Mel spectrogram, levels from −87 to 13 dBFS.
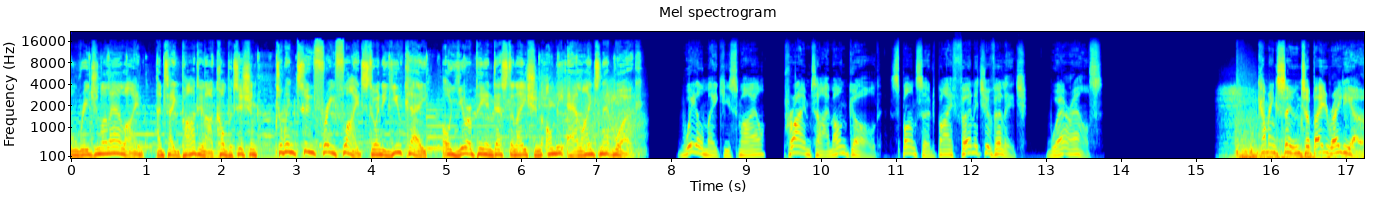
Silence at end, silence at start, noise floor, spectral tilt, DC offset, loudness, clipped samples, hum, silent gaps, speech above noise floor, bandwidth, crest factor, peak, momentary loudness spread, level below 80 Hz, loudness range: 0 s; 0 s; under -90 dBFS; -5 dB/octave; under 0.1%; -13 LUFS; under 0.1%; none; 7.71-8.07 s, 9.28-9.49 s, 13.79-15.25 s; over 78 dB; 17 kHz; 12 dB; 0 dBFS; 13 LU; -28 dBFS; 12 LU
